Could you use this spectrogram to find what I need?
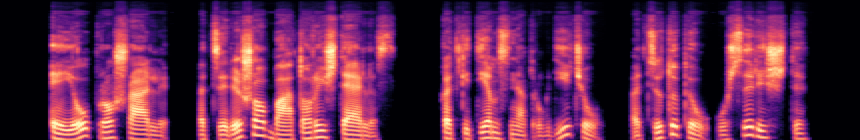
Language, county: Lithuanian, Šiauliai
